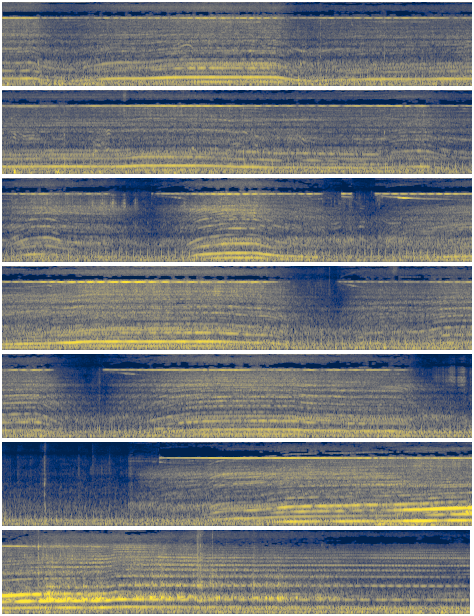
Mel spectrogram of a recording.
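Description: Electric motor of an RC model airliner whining as the throttle is opened and closed while it taxis on the ground, the pitch rising and falling in swells of a second or two. Near the end the whine climbs higher and louder as the throttle is pushed up.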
